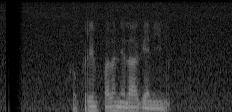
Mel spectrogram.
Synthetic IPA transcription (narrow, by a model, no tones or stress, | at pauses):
opəɾempɐlɐnelaːɡɛniːmə̰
